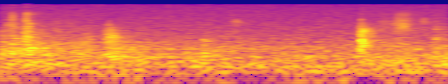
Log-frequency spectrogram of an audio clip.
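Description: Near silence: quiet room tone with a few faint ticks, the sharpest one near the end.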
